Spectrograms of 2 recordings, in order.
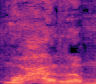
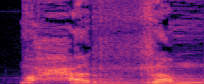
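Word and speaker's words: محرّم: محرم کون بولے گا. راہ مشدد ہے. خیر اگر ہا حلق سے نہ بھی نکالی تو کم از کم محرم ہی بولے. لیکن نہیں بولتے صحیح تلفظ.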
